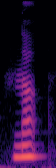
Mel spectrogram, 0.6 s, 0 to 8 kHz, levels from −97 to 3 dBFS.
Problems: background sounds at intervals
